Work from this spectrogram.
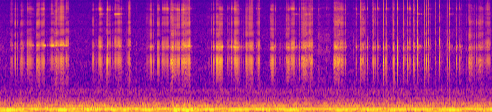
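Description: A pink ribbed glass perfume bottle filled with pink liquid is held in one hand and rapidly tapped and scratched with the fingernails of the other hand. The result is dense, bright clicking and scratching over a steady low hum.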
